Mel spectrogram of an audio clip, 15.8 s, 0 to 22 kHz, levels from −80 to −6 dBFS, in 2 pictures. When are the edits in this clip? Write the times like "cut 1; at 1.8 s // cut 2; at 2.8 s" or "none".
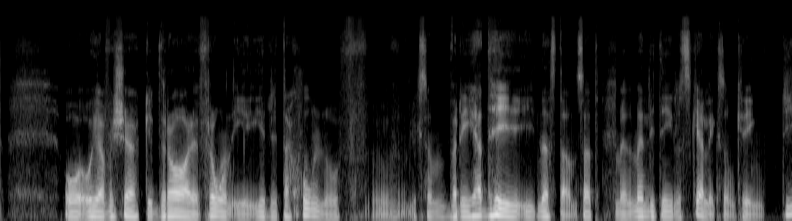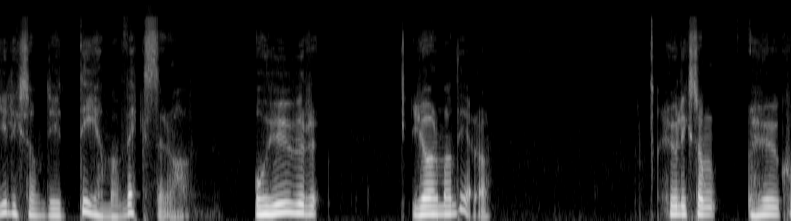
cut 1; at 6.1 s // cut 2; at 7.6 s // cut 3; at 10.3 s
